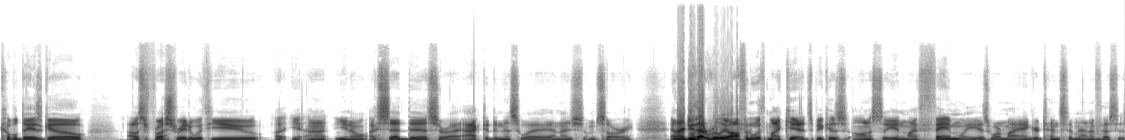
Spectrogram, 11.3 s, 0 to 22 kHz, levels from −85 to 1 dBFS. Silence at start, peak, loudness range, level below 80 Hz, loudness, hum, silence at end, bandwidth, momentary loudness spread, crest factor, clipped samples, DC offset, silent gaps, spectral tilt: 0 s; 0 dBFS; 8 LU; -46 dBFS; -16 LUFS; none; 0 s; 14.5 kHz; 16 LU; 16 dB; 0.4%; under 0.1%; none; -6 dB/octave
